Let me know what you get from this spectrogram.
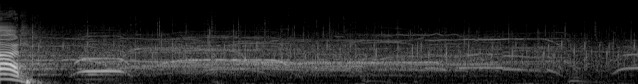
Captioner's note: hands clapping; people cheering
